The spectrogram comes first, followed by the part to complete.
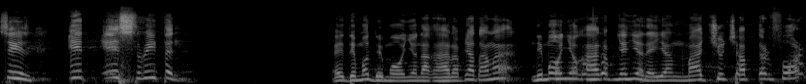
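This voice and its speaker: A man speaks in a raised, projected voice at high pitch with a bright, sharp tone and lively intonation. He keeps a moderate pace, broken by long, frequent pauses. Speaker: pastor. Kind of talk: sermon. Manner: loud; animated.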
